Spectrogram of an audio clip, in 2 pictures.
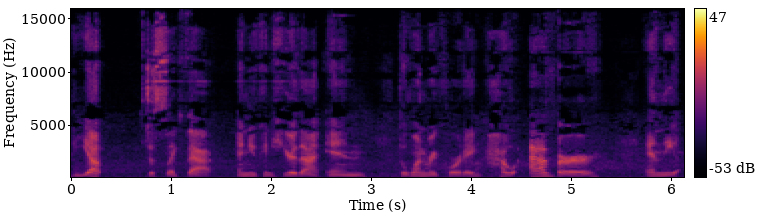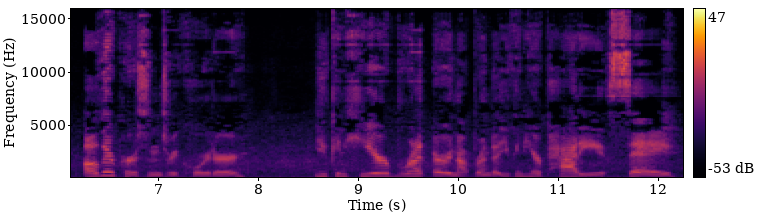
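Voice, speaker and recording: Female paranormal vlogger, conversational and rambling, creaky voice, faint noise behind. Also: lowish voice, poor audio. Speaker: ghost investigator presenting her team's recording. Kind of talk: casual explanatory vlog talk to viewers.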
